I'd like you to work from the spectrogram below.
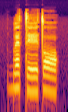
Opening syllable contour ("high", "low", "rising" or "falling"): high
